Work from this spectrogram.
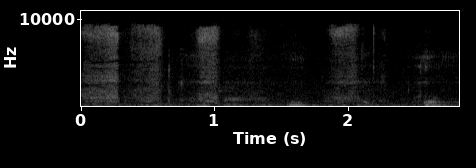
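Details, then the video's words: Male French Bulldog just woken from an afternoon nap in his crate, giving a series of short, breathy snorts and huffs in irregular bursts, one every half second or so, indoors. "Snoring French Bulldog gets Woken from Nap"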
